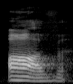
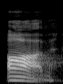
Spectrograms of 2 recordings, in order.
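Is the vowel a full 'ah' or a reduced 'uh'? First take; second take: full ah; full ah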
